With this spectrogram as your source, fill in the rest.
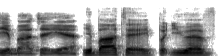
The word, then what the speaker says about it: Diabate: Is it, did I pronounce that correctly? Yeah, Diabate, yeah.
